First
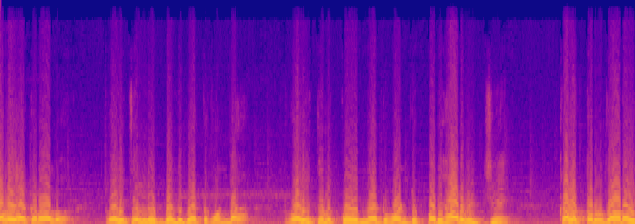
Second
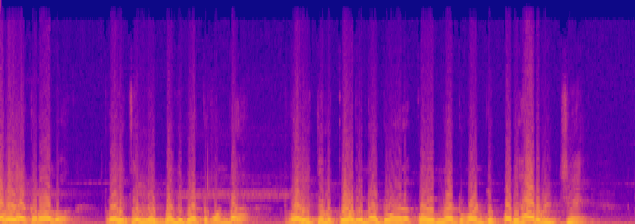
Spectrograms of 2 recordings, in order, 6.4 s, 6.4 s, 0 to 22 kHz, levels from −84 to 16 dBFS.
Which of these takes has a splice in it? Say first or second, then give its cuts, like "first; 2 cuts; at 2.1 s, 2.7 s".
first; 1 cut; at 3.4 s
